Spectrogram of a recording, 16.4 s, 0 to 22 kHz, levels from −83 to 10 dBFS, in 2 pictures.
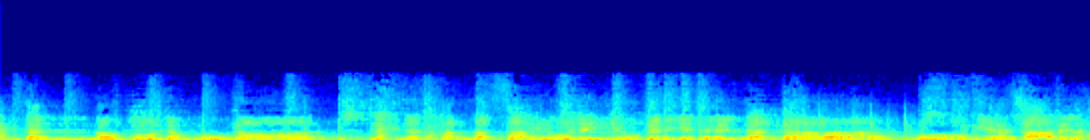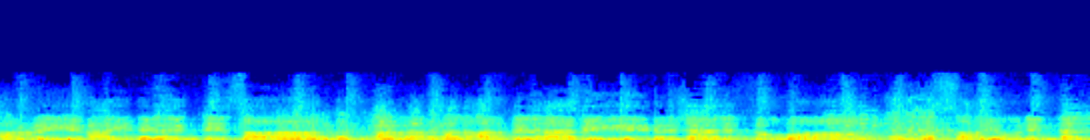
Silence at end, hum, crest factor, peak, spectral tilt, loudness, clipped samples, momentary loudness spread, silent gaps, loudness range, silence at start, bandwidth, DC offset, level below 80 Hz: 0 s; none; 14 dB; -8 dBFS; -6 dB/octave; -23 LUFS; under 0.1%; 4 LU; none; 2 LU; 0 s; 10.5 kHz; under 0.1%; -36 dBFS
